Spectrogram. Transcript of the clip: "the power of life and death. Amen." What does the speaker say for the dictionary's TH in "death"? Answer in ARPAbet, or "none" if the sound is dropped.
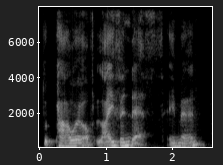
TH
